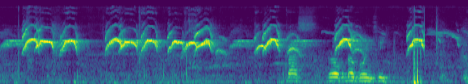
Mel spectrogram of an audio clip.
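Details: Tame cockatiel calling with repeated rising-falling whistles in steady runs, a few lower harsher notes and a sharp click near the end.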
